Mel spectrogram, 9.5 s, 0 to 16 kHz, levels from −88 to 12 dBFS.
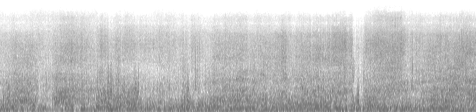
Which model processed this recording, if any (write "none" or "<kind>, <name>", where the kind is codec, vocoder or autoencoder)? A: none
